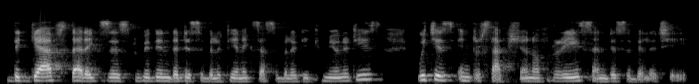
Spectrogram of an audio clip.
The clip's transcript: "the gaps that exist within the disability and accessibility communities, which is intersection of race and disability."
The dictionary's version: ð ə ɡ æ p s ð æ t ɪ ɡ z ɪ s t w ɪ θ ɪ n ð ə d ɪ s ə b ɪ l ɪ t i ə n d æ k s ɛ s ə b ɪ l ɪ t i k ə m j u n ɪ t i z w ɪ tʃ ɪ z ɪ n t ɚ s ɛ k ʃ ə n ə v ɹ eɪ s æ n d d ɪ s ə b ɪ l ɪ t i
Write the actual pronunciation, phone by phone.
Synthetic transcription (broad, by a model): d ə ɡ æ p s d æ t ɪ ɡ z ɪ s t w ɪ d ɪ n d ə d ɪ s ə b ɪ l ɪ t i ə n d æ k s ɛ s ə b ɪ l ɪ t i k ə m j u n ɪ t i z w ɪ tʃ ɪ z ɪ n t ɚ s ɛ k ʃ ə n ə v ɹ eɪ s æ n d d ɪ s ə b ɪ l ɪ t i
